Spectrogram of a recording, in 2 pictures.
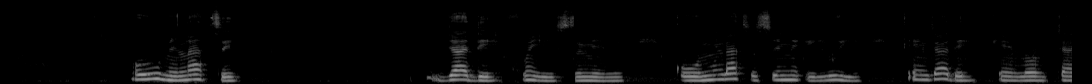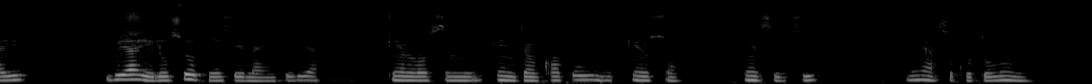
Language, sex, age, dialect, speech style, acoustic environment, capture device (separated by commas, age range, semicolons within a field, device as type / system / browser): Yoruba, female, 18-24, Nigeria - Ibadan, focused; relaxed, nature; silence, mobile / Linux / Chrome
